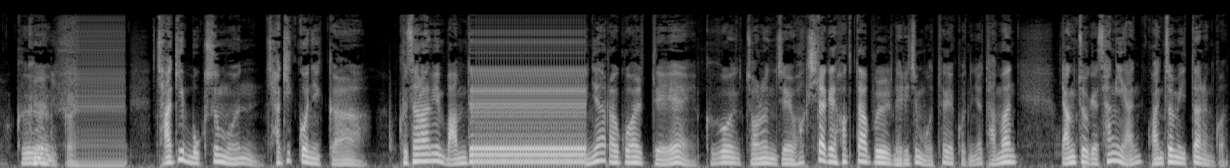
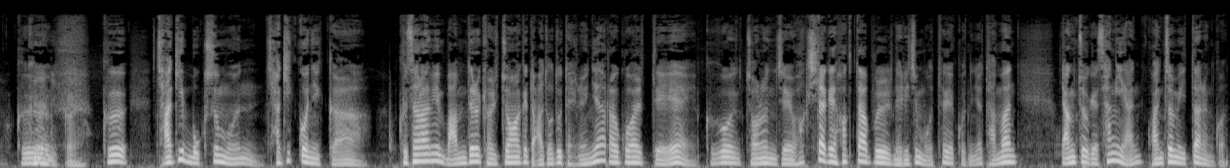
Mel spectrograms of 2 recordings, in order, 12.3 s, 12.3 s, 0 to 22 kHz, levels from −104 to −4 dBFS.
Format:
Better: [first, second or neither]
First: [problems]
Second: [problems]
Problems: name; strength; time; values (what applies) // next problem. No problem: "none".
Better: second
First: audio freezing; at 1 s and at 4.5 s for 1 s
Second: none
